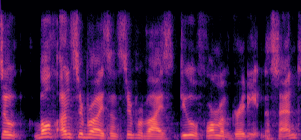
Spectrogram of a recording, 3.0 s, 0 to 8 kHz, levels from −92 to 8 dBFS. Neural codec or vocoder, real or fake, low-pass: vocoder, 22.05 kHz, 80 mel bands, WaveNeXt; fake; 7.2 kHz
